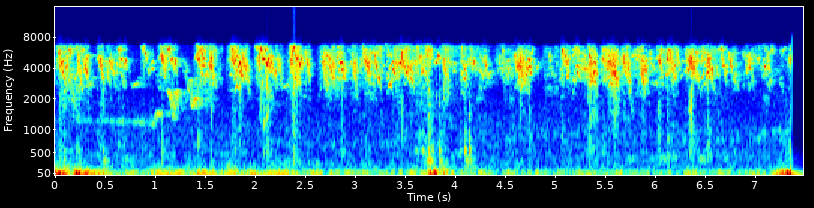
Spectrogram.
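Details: Evening garden on July 22, Eurasian tree sparrows swooping down together to feed in a crowded rush; steady chorus of many sharp overlapping chirps, bright and insistent, with a faint lower whistle near the start.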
